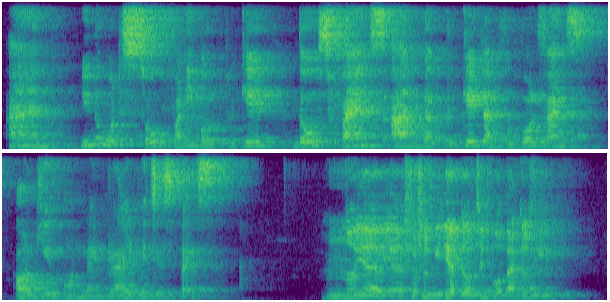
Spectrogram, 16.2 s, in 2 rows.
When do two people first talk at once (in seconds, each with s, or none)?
none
